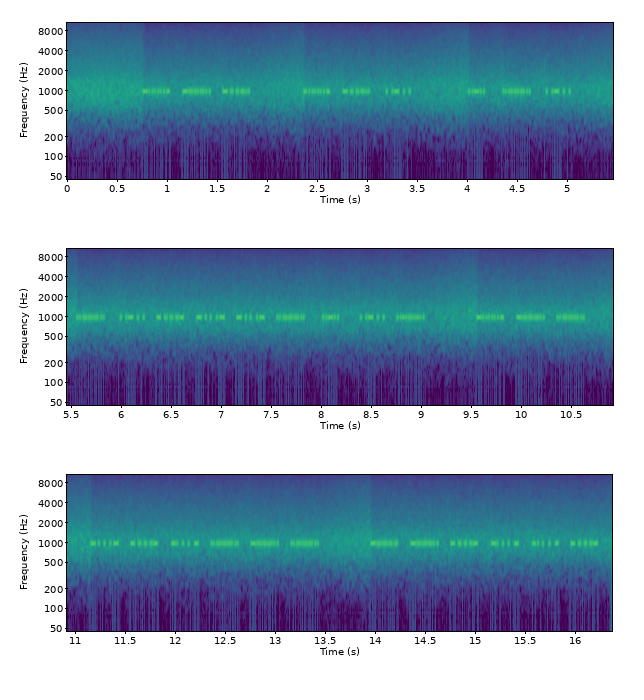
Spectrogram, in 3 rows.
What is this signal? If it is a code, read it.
Hellschreiber (Feld-Hell, 122.5 baud), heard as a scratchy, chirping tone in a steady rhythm, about 980 Hz, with radio static and a narrow filter. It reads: DER ORT IST STAMMSITZ DES HAUSES …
